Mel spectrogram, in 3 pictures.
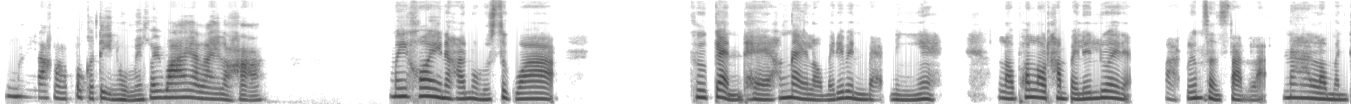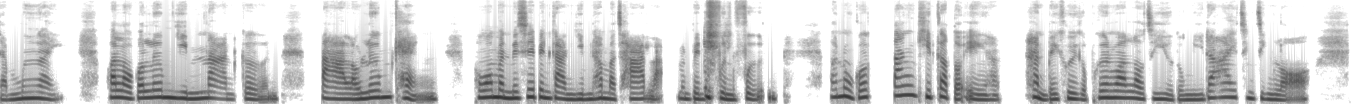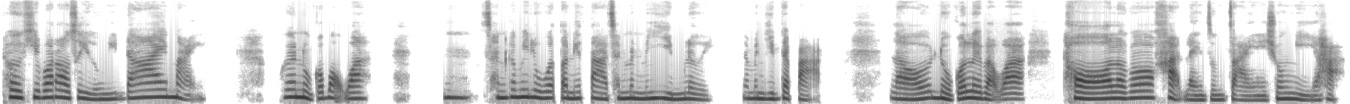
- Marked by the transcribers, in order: distorted speech; chuckle
- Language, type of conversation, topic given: Thai, podcast, คุณรับมือกับการขาดแรงจูงใจอย่างไรบ้าง?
